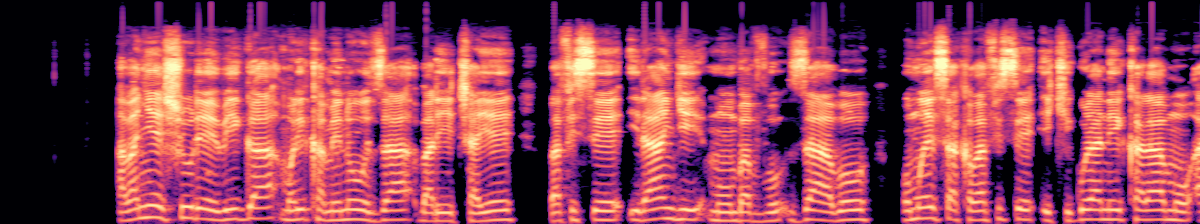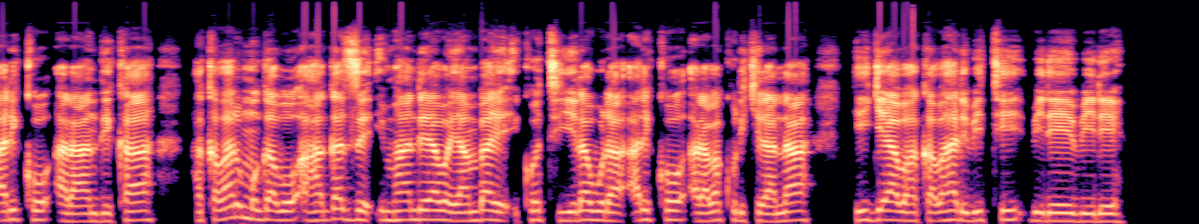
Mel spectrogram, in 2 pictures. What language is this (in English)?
Rundi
